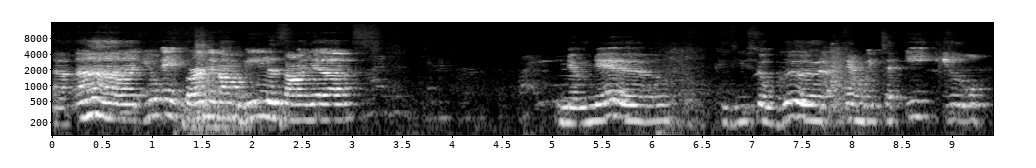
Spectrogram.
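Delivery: soft, distant off-mic chatter to the lasagna; talking to food. Real, not acted. Mom talking to her lasagna in the oven, softly playful. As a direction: coo softly at the dish from across the room.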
